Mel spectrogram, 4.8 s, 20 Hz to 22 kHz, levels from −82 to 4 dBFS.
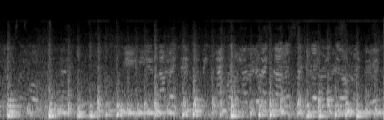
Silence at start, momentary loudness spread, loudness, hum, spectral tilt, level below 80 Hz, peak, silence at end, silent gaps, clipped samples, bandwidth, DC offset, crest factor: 0 s; 3 LU; -18 LUFS; none; -9 dB/octave; -66 dBFS; 0 dBFS; 0 s; none; under 0.1%; 6.8 kHz; under 0.1%; 18 dB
